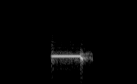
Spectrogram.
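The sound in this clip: A single voicemail recording beep, a short steady mid-pitched electronic tone of about half a second that ends cleanly, alone in silence.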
